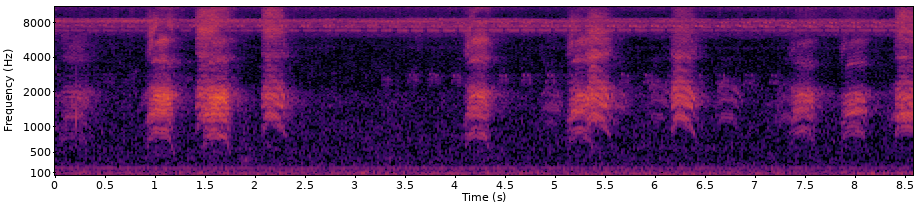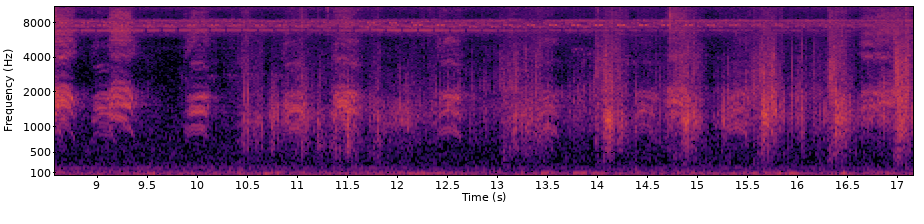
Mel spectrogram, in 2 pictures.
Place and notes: Jalan Pulau Melaka, Taman Pulau Melaka, Melaka, Malaysia - Trail walking
One evening after work I decided to go to this place called Pulau Melaka or in translation Melaka Island. A small man made island is currently developing (shopping malls). Trying to minimize the grip movement with the recorder attached to a mini tripod. Sandy terrain plus the raven give me the creeps.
